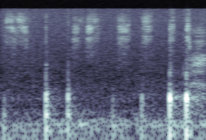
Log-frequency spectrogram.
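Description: Dry-erase marker writing on a whiteboard: a few faint, short strokes and taps as figures are written.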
